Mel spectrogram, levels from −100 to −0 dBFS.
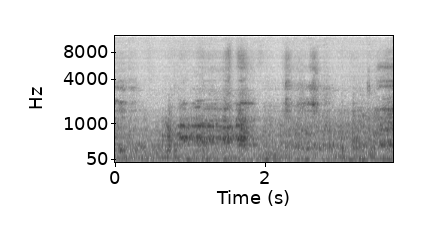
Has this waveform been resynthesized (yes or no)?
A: yes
